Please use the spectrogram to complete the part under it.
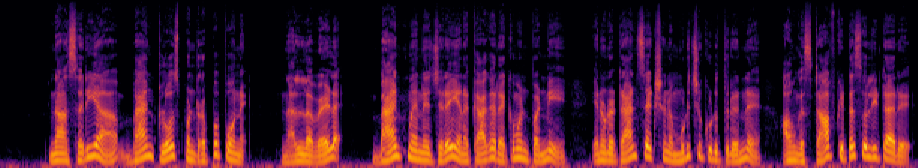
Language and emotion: Tamil, happy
